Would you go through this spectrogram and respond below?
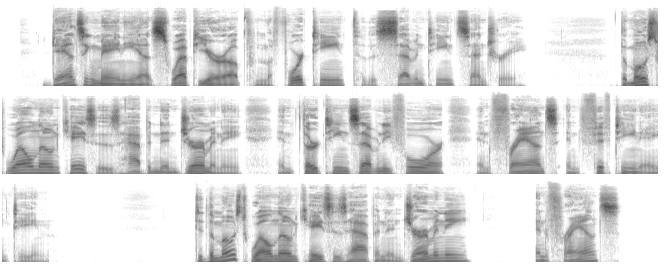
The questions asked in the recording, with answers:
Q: Did the most well-known cases happen in Germany and France?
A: Yes, the most well-known cases happened in Germany and France.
